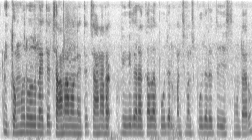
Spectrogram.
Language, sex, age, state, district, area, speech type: Telugu, male, 18-30, Andhra Pradesh, Srikakulam, urban, spontaneous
